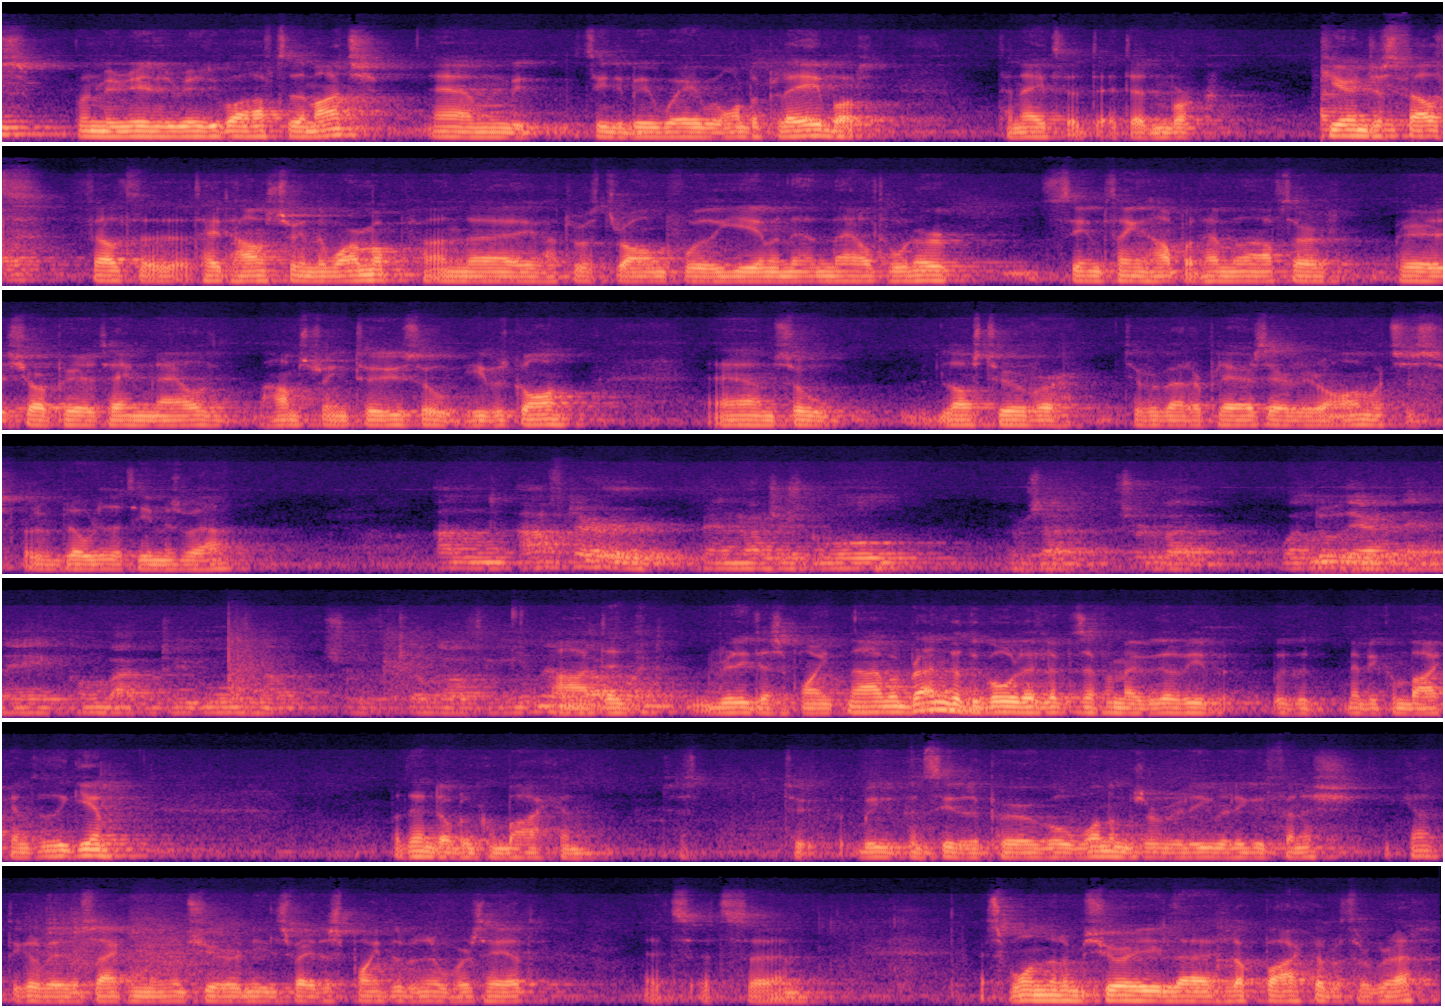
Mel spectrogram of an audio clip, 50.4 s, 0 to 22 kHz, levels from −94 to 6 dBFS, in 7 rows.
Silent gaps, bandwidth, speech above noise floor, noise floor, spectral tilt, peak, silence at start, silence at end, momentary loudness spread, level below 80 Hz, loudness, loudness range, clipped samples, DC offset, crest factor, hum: none; 12.5 kHz; 26 dB; -42 dBFS; -6.5 dB/octave; 0 dBFS; 0 s; 0 s; 15 LU; -54 dBFS; -17 LUFS; 8 LU; under 0.1%; under 0.1%; 18 dB; none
